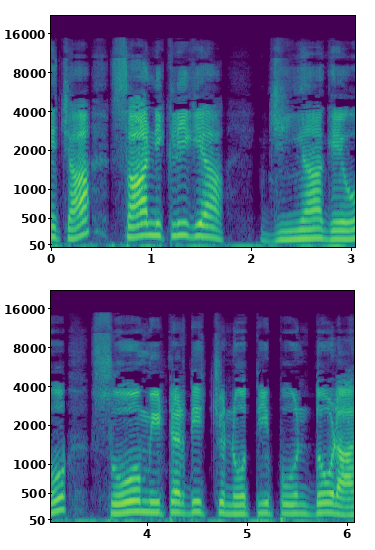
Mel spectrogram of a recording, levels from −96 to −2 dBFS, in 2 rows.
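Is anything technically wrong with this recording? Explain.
Yes. HE-AAC compression runs through the whole clip. The speech has plainly audible coding damage and nothing above 14.9 kHz. The likely cause is a codec that encodes only the lower spectrum and synthesises the treble by copying lower bands upward under a coarse envelope, a trade-off that fits a low bitrate of around 24 kbps. Because that rebuilt top end is not the original, its harmonics fail to align with those below, so s sounds come across gritty, metallic or lispy.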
